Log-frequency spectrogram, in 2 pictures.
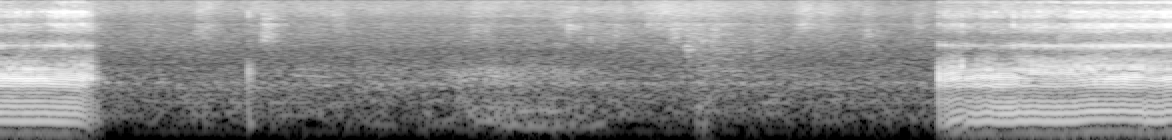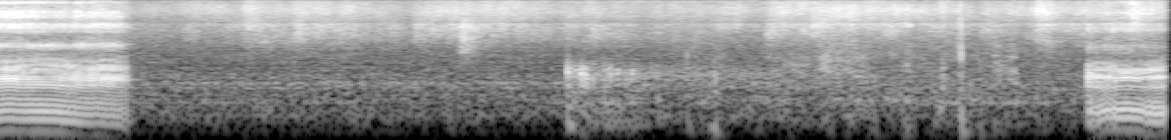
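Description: Loud rattling snores, each lasting a second or two, alternating with quieter breathing; a sleeping dog snoring.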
